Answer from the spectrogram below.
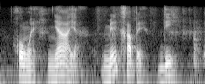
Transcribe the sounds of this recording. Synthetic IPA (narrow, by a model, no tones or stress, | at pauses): χʊŋwɛɲaja̰ | m̩mɪχapʼɛ | di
